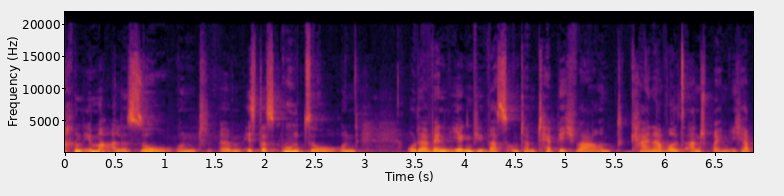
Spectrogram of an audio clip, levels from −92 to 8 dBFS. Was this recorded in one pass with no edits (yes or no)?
yes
